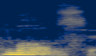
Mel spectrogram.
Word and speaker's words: Mogens: Eh, navnet Mogens ble gjerne uttalt skreven Mogens, men uttalt, uttalt Mons.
